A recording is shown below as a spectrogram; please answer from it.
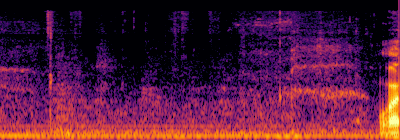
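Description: A dog panting faintly over a steady low hum.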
